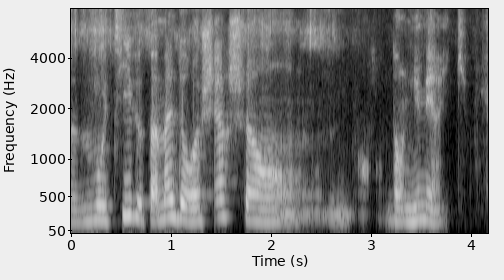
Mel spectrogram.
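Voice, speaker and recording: Here the pace is very slow. The woman's tone is dark and mellow. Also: quiet background. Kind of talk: lecture. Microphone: webcam.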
